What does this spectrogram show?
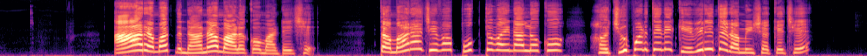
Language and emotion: Gujarati, disgusted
